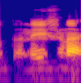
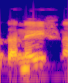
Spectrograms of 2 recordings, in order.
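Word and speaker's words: धनैषणा: लेकिन यहाँ पर धनेषणा है तो यहाँ ऐ की मात्रा है, ऐ का ही उच्चारण होगा।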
